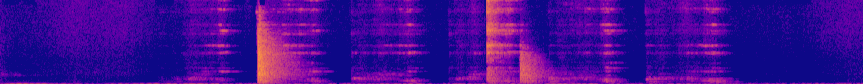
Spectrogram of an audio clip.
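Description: A bristle hairbrush scrubbed back and forth over a metal spoon, the bristles scratching and the spoon clinking. Sharp clinks come about two seconds in and twice close together just before the four-second mark, with a faint metallic ring.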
